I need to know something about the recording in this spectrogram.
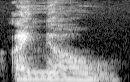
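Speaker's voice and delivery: a soft, hushed reply; softly. A narrator's reading. Annie answers the little girl in bed, softly. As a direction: say it quietly, half to herself. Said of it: "said Annie softly".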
